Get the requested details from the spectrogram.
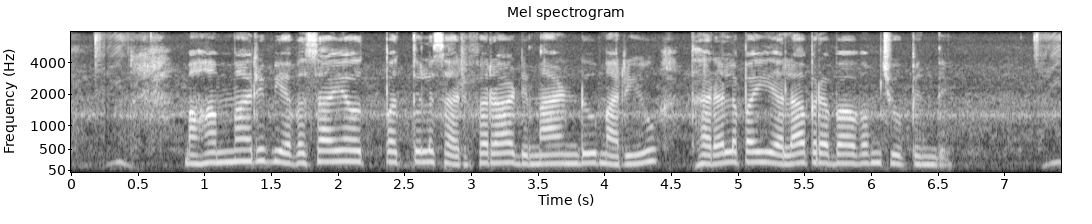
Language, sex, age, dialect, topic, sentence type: Telugu, female, 18-24, Utterandhra, agriculture, question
